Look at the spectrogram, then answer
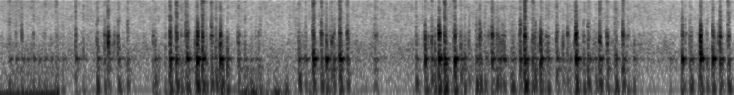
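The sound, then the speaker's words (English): Rapid, uneven typing on a computer keyboard, a steady clatter of key clicks in bursts with brief pauses, plus a low hum at the very start. “Oh, I'm typing.”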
